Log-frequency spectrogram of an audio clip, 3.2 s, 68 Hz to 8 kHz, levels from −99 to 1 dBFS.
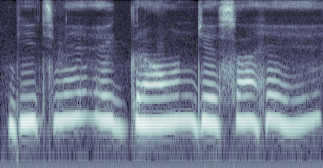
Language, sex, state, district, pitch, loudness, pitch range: Hindi, female, Madhya Pradesh, Bhopal, 255 Hz, -16 LUFS, 245-265 Hz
